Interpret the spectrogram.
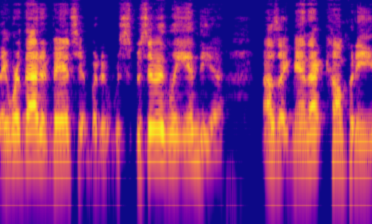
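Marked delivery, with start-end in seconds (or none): none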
